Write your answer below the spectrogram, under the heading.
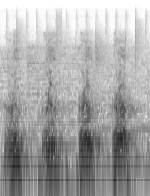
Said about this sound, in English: It wasn't actually a diesel truck, see? Just looked like one and sounded like one. It was Rambo. He came loping out of Maggie's backyard like a big racehorse, and his bark rattled windows all over the neighborhood.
